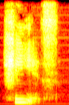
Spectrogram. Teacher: there's a semivowel y that links the vowel at the end of she to the vowel at the beginning of is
